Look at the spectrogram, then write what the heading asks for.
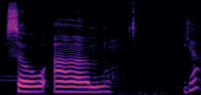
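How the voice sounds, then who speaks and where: A woman's voice: medium pitch, flat delivery, drawn-out words. A young woman in her twenties speaking as a panelist at an event, friendly and chatty with frequent ums. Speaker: panelist, graduate student. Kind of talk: answering on a panel. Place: event room with audience.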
